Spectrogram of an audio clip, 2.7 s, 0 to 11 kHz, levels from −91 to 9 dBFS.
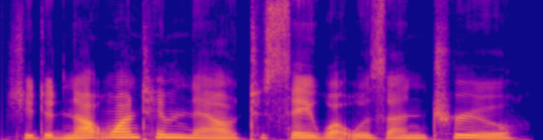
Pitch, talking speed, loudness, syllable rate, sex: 195 Hz, 245 wpm, -17 LUFS, 4.7 syllables/s, female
